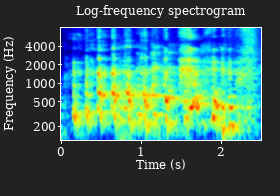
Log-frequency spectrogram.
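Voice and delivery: long, high-pitched chuckle; amused run of high laughter; hearty laugh. Real, not acted. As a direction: laugh at your own punchline. Laughs at the punchline he retold.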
